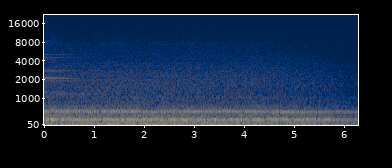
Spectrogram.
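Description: A steady, low musical drone with a deep rumble beneath it and faint high ringing tones that die away early. It starts to fade out near the end.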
